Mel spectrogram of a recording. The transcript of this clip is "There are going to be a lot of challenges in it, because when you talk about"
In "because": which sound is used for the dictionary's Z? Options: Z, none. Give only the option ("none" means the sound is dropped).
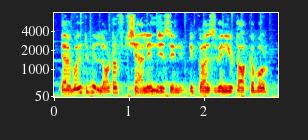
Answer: Z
